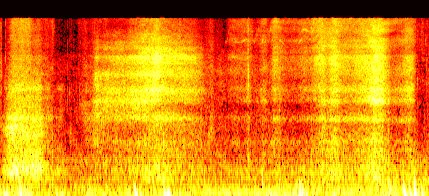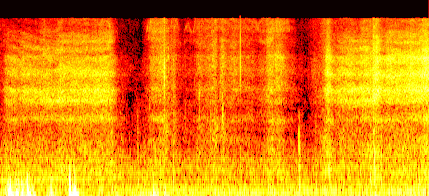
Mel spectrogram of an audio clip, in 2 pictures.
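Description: A person breathing close to a phone's microphone while walking, soft breaths every couple of seconds, with a few low knocks of the phone being handled about halfway through.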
